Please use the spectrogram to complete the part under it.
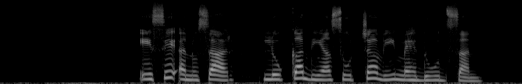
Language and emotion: Punjabi, neutral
